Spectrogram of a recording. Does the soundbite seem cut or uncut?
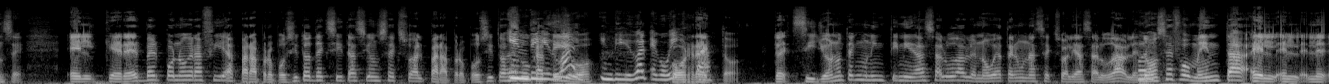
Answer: cut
